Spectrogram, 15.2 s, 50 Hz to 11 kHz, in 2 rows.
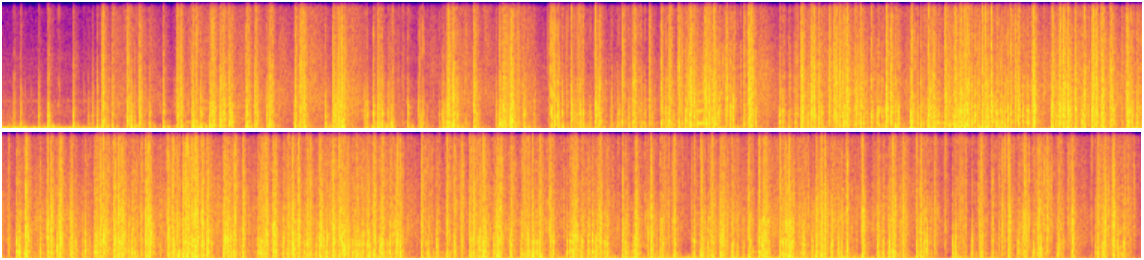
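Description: A firework barrage cake firing 650 shots sends out a relentless, very loud stream of rapid crackling bangs and pops, dense and continuous from start to finish with no pauses.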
